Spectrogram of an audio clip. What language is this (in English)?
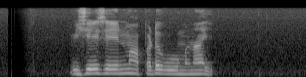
Sinhala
